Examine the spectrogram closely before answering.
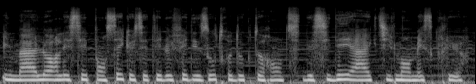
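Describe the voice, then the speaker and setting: Even-toned young woman reading a testimony. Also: mid-range voice, fairly quick, faint music behind. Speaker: narrator of a personal testimony on a radio show. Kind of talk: scripted first-person narration, literary testimony read aloud.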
